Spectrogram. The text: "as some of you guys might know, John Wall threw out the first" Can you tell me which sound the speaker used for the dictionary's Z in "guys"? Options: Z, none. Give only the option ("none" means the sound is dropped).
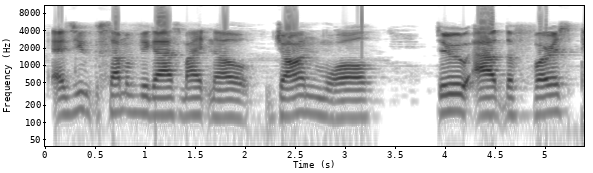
Z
